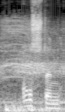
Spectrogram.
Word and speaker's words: Alston: yes all right and that's the village of austin behind us did i say it right you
